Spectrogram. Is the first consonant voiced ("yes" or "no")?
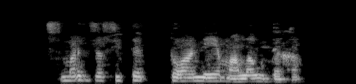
no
